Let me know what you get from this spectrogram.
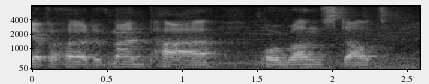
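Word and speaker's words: Randstad: heard of manpower or runstart that's actually the way the dutch tend to pronounce it um so i really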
